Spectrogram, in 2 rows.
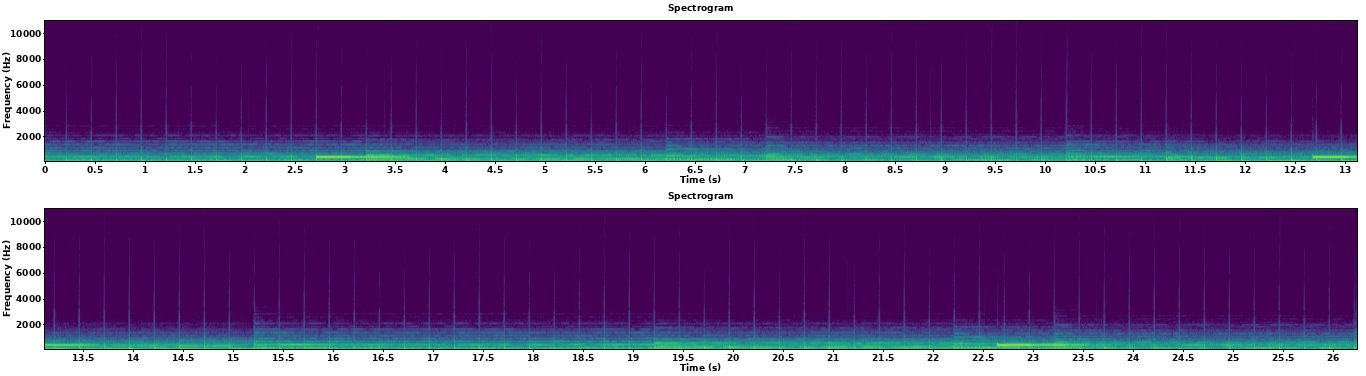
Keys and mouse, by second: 0.9 right click, 1.8 click, 2.2 a, 2.5-3.5 drag, 8.6 click, 9.0 middle click, 9.6 click, 9.9 a, 10.1 middle click, 10.2-12.2 drag, 10.7 z, 15.5 z, 16.1-17.2 drag, 17.7-18.7 drag, 20.0 click, 21.3 KP_7, 22.1-23.5 drag, 25.6-26.2 drag, 26.0 z.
